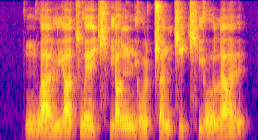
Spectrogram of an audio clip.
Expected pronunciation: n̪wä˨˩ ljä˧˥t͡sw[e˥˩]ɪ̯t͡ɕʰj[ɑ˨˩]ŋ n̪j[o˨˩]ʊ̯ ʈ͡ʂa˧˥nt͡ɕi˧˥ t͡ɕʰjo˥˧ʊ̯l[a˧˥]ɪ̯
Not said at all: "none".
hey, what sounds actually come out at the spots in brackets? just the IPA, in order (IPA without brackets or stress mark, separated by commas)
e˥˩, ɑ˥, o˨˩, a˥˩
